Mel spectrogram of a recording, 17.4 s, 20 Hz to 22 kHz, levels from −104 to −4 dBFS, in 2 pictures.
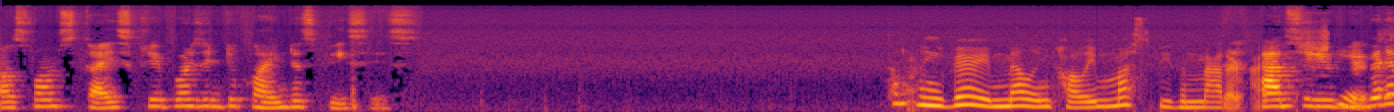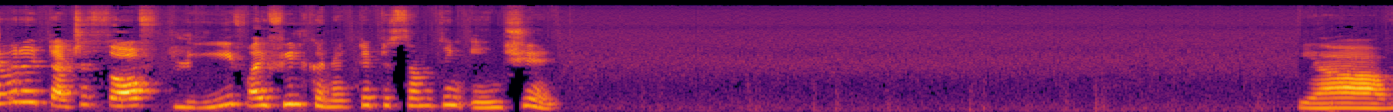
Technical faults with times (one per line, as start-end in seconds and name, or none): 0.00-17.42 converter idle tones
1.35-1.52 echo leak
5.53-5.60 speech suppressed in double talk
8.28-8.82 speech suppressed in double talk
9.80-9.92 echo leak
11.35-11.44 echo leak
